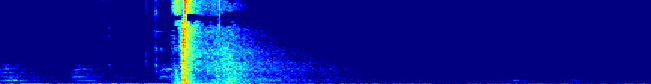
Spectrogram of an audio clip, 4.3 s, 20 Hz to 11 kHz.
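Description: A .50 caliber matchlock gun firing a single shot about a second in, the report ringing out briefly before it fades.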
